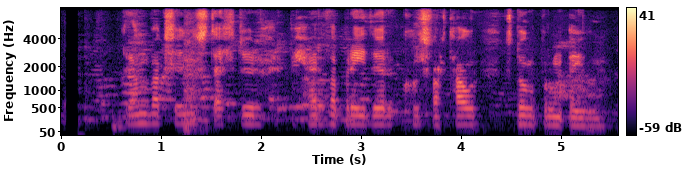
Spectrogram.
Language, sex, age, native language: Icelandic, male, 12, Polish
